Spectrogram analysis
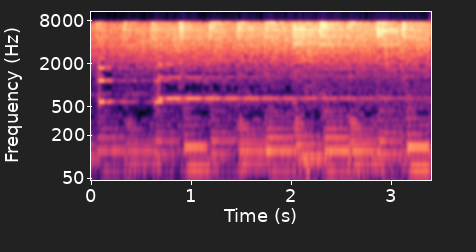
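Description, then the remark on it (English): Steady, hissing rain runs under a slow 1971 song, with a low, rhythmic bass line and a sustained electric keyboard tone. No one speaks. “Now, the thing that's a bummer about this song is not only is it raining in the background and talking about people dying in the desert, but the guy who sung it never heard it.”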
